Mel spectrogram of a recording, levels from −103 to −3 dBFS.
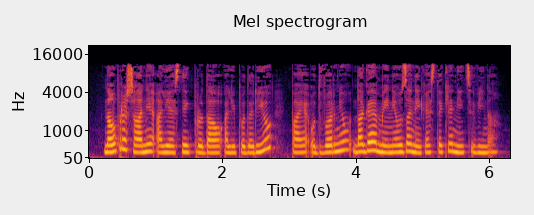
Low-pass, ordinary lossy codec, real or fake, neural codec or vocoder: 19.8 kHz; MP3, 48 kbps; real; none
